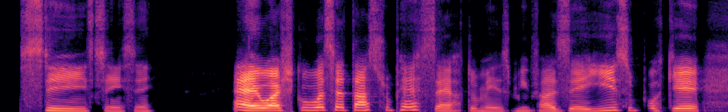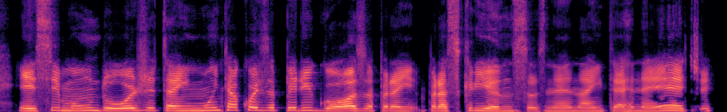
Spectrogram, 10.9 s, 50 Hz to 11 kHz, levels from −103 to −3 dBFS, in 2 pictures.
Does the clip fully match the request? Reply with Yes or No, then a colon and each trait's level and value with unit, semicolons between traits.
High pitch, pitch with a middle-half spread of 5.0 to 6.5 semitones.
No: high, 220 Hz; average, 4.2 semitones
